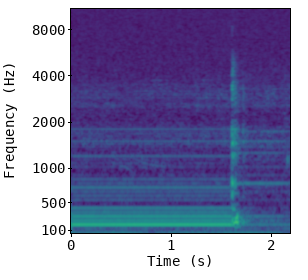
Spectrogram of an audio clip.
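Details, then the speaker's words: Crosley Model F-5 tube radio at high volume after tube replacement: steady low hum with buzzy edge, then a click and it drops away. Mains/power supply hum; capacitors suspected defective, not confirmed. "but it's humming. In fact, I can hear a hum. I mean, that shouldn't be surprising, should it? These capacitors defective."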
